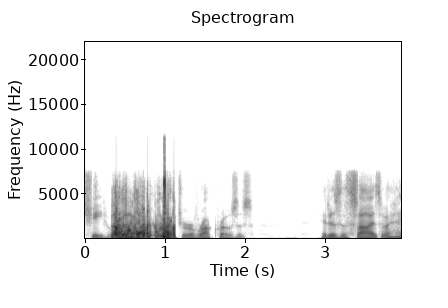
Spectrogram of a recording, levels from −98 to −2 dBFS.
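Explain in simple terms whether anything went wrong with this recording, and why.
From 0.31 to 1.14 s, the speech turns into garbled noise and warble that barely follows what is being said. This is a codec payload misread. The phone codec here is AMR wideband (HD Voice). The sending and receiving ends seem to have disagreed on how its data bits were packed. So the decoder read the bits in the wrong places and rebuilt nonsense. At 1.14 s the two sides match again, and the speech comes back clear.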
